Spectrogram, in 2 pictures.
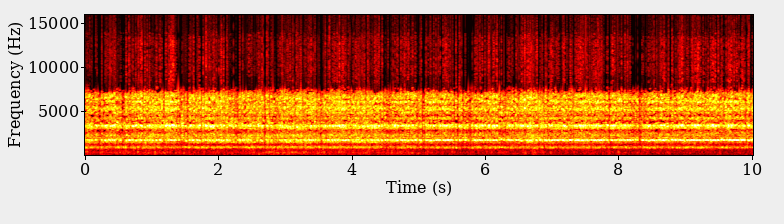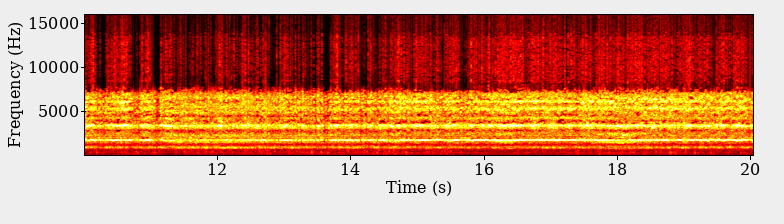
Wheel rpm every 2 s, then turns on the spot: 230, 230, 240, 230, 230, 230, 230, 230, 230, 230.
none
